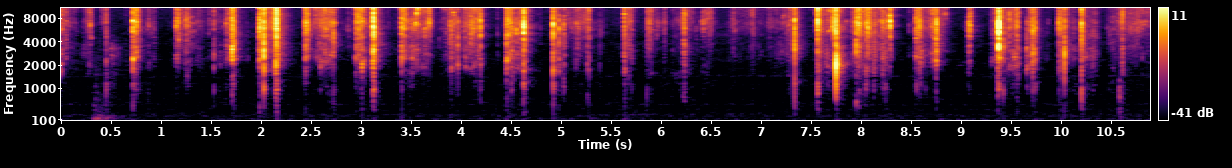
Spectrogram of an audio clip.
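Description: A deck of laminated cardstock tarot cards with red-orange artwork is held in the hands and overhand shuffled over a blue cloth. The cards slide and rub against each other in a steady run of soft, bright, papery swishes and flicks, with a few sharper snaps standing out near the end.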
